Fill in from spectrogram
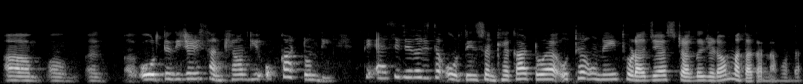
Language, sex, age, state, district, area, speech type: Dogri, female, 45-60, Jammu and Kashmir, Reasi, urban, spontaneous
